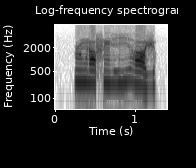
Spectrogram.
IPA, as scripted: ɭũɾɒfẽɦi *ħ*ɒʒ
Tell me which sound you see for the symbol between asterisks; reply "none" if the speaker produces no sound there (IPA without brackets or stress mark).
ɦ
